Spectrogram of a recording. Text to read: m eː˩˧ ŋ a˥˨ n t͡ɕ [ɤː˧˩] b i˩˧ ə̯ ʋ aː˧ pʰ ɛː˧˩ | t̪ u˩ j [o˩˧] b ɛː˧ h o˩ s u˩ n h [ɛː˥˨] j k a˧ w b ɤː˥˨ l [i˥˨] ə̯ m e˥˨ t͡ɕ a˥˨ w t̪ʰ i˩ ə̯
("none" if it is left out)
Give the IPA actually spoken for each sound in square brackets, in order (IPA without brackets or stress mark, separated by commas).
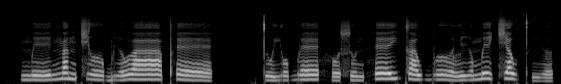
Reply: ɤː˧˩, o˩˧, ɛː˧˥, i˧˥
